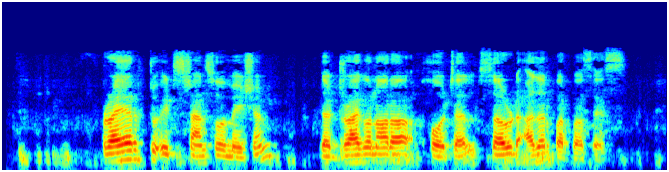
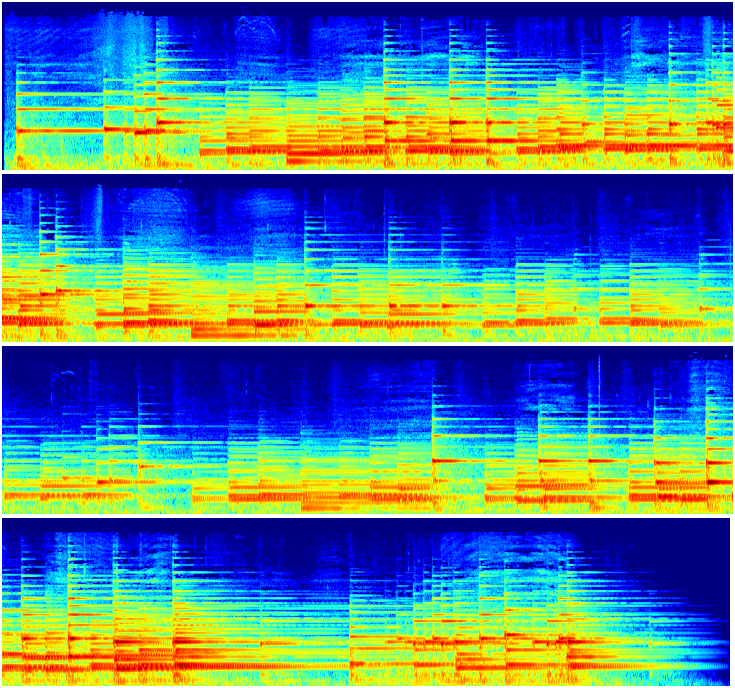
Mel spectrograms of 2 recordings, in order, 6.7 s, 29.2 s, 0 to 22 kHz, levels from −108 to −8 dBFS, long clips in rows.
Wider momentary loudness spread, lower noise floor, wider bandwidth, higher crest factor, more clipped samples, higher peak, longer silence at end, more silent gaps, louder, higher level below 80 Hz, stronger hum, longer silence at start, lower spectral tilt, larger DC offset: about the same, 13 LU vs 15 LU; second, -53 dBFS vs -59 dBFS; second, 7.6 kHz vs 9.4 kHz; about the same, 18 dB vs 20 dB; neither; second, -10 dBFS vs -2 dBFS; second, 0.5 s vs 0.65 s; neither; second, -27 LUFS vs -20 LUFS; second, -72 dBFS vs -46 dBFS; neither; about the same, 0.15 s vs 0.1 s; second, -5 dB/octave vs -6.5 dB/octave; neither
